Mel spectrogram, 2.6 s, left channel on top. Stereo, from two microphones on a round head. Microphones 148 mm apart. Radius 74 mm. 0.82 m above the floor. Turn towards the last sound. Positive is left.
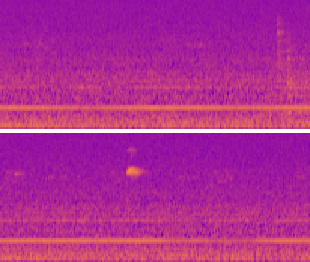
No sound to turn to.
